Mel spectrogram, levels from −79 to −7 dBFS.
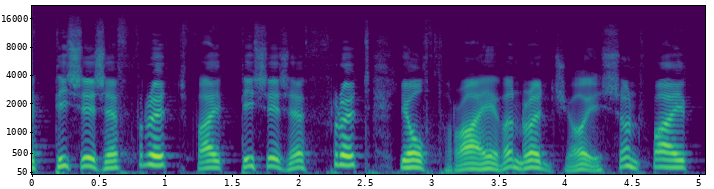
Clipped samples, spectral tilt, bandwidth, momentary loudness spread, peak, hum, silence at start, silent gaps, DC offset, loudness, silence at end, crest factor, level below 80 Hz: under 0.1%; -6 dB/octave; 16.5 kHz; 6 LU; -8 dBFS; none; 0 s; none; under 0.1%; -26 LUFS; 0.15 s; 18 dB; -50 dBFS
